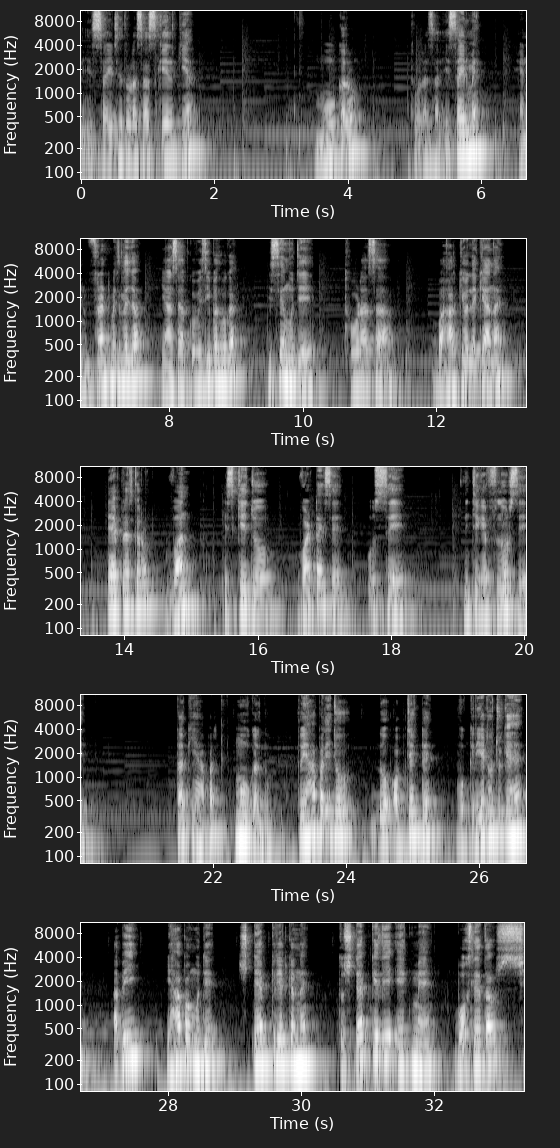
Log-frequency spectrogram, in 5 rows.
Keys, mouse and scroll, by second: 2.9 space, 4.1-5.7 drag, 6.5 click, 9.7-12.1 drag, 13.9 Tab, 14.3 1, 15.2-16.0 drag, 17.0-20.3 drag, 22.2 Tab, 23.1-23.7 middle drag, 25.5-25.9 middle drag, 30.5 middle click, 31.0-31.7 middle drag, 32.1-32.7 shift+drag, 32.9 click.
